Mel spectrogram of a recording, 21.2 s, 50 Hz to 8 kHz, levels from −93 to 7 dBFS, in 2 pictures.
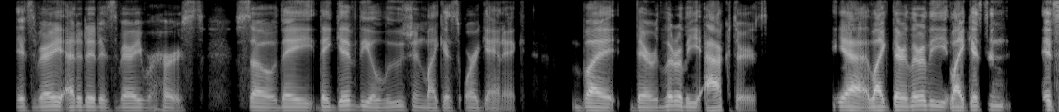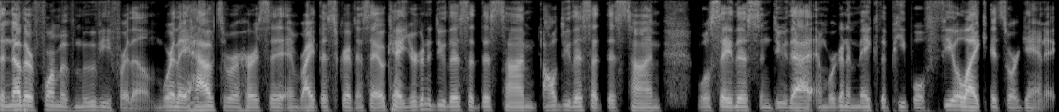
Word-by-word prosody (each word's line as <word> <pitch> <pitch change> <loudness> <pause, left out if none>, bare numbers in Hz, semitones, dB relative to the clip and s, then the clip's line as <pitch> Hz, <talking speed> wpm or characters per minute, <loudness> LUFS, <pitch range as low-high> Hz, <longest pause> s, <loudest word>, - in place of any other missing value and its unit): It's 100 -2 -3
very 105 +3 +3
edited, 105 0 0
it's 90 -3 -5
very 95 0 -1
rehearsed. 90 0 -6 0.3
So, 100 -3 -1
they 100 -2 +1
they 100 - +1
give 115 +3 +1
the 115 - -1
illusion 100 +1 -6
like 90 0 -5
it's 90 -1 -2
organic, - - -5 0.4
but 95 -1 +3 0.2
they're 95 0 0
literally 105 -1 0
actors. - - +1 0.7
Yeah, 105 0 +5
like, 100 -2 +4
they're 105 -1 +5
literally 115 -1 +2
like, 100 0 +4
it's 110 -2 +4
an 110 -1 -2 0.4
it's 120 +1 +6
another 115 0 +5
form 115 -2 -3
of 100 -2 -7
movie 105 -1 -8
for - - -6
them, - - -7
where 105 +1 +1
they 95 -2 +3
have 105 +2 +4
to 105 - -6
rehearse 100 -1 -2
it, 100 - -2
and 95 0 -8
write 95 - +2
the 100 - -4
script, 90 - -1
and - - -5
say, - - +2
"Okay, - - +2
you're 105 +5 -2
gonna 130 +1 -5
do 115 0 -6
this 110 +1 0
at 110 - -5
this 110 -1 -1
time. 100 -2 -1
I'll 115 - -3
do 115 0 -6
this 105 0 0
at - - -2
this 95 -1 -2
time. 95 -1 -2 0.4
We'll 105 - -7
say 105 +1 +5
this 100 -2 +1
and 95 0 -11
do 100 0 -8
that, 95 -2 +3
and 95 - -10
we're 105 - -7
gonna 110 -3 -3
make 100 0 -4
the - - -8
people 95 -3 -8
feel 120 -1 -1
like 100 -3 +5
it's - - -1
organic." - - -5
100 Hz, 210 wpm, -26 LUFS, 95-110 Hz, 0.7 s, it's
